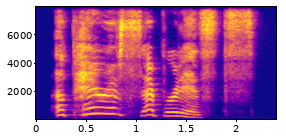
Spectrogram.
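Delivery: very high, loud, shrill screeching voice. The narrator reads Palpatine's line to Rey and Finn, screeching. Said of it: "Palpatine screeched".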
